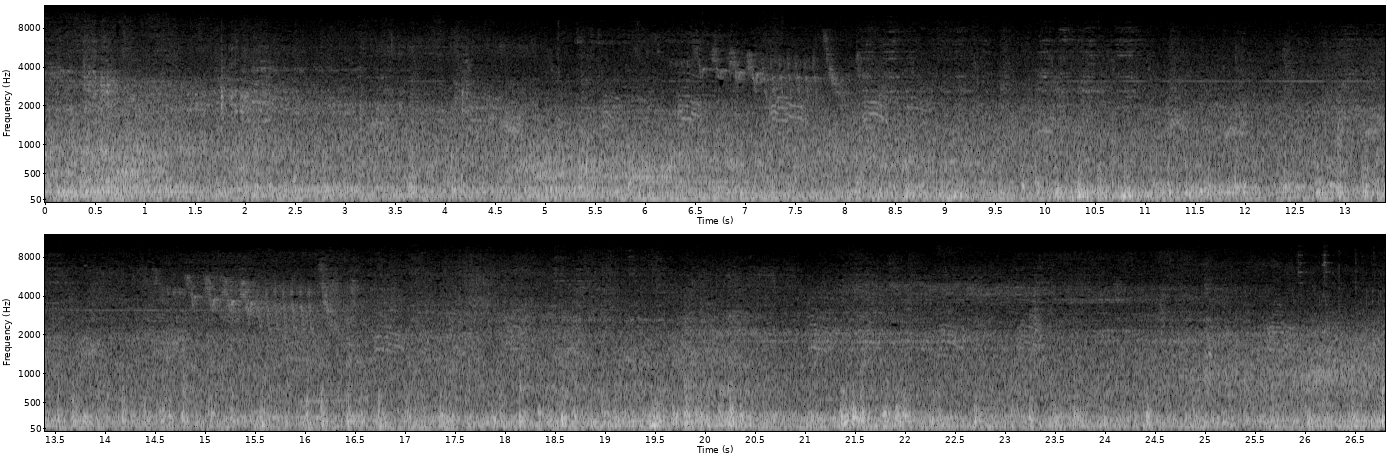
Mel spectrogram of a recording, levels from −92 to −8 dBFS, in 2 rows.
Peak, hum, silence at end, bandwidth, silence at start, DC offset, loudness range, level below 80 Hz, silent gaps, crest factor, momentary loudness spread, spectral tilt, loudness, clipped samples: -18 dBFS; none; 0 s; 10.5 kHz; 0 s; under 0.1%; 3 LU; -46 dBFS; none; 18 dB; 5 LU; -7.5 dB/octave; -37 LUFS; under 0.1%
